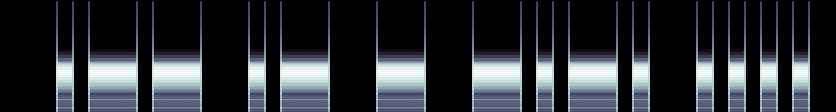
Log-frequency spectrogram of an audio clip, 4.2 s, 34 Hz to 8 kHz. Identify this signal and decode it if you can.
Morse code, heard as a keyed tone, about 15 wpm, 250 Hz. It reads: WATCH
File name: morse-training-15WPM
